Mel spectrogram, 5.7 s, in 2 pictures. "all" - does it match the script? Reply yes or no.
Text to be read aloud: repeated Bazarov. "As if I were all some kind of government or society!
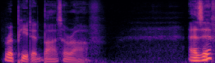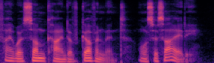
no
